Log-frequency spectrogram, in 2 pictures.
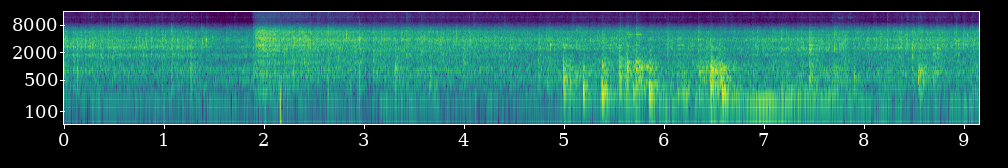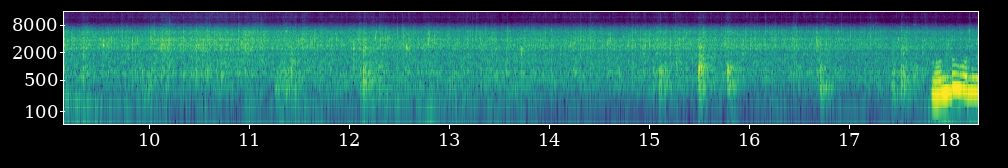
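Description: Sliced onions and shahjeera frying in a little oil in a pan for prawn fry and fish curry: a dense continuous sizzle and crackle, close and steady for about eighteen seconds, with occasional utensil clinks and stirring scrapes and no speech.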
